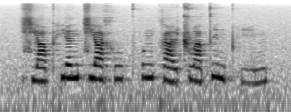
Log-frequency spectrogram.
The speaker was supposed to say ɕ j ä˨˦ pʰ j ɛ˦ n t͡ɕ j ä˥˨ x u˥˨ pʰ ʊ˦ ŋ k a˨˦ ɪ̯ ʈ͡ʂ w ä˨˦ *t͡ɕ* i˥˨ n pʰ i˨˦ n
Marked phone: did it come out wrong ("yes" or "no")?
yes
